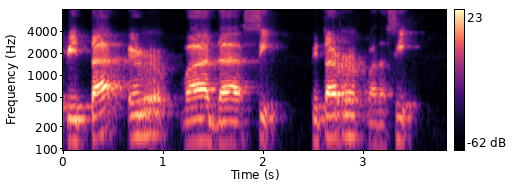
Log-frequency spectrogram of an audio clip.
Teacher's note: And Ir gets half a matra.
